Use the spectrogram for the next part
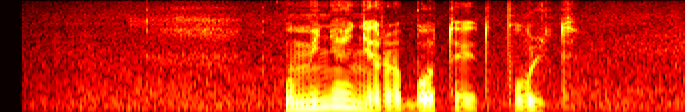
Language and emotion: Russian, sad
